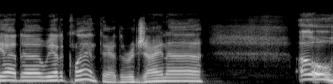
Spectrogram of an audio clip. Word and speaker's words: Regina: It is pronounced the Regina. Yeah. Saskatchewan. Yeah, I don't want to live in Regina. I want to live somewhere that doesn't rhyme with vagina.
